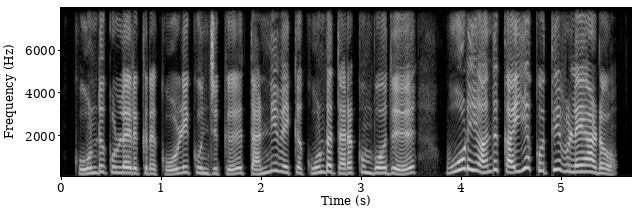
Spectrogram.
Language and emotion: Tamil, happy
